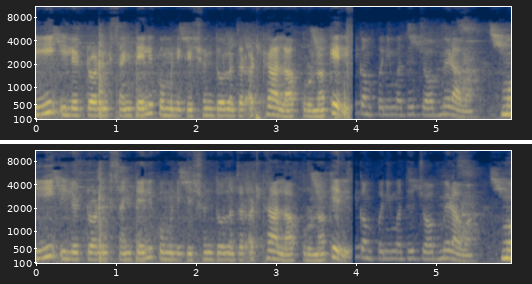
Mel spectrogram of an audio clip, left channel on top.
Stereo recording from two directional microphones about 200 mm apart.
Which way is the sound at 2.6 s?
20° right (ahead or behind).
